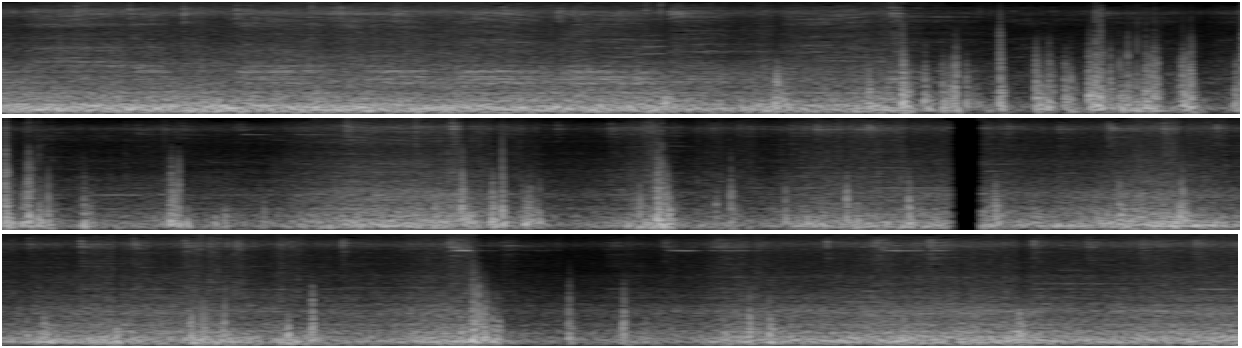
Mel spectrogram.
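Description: A car's engine and tyres rumble steadily on a highway.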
